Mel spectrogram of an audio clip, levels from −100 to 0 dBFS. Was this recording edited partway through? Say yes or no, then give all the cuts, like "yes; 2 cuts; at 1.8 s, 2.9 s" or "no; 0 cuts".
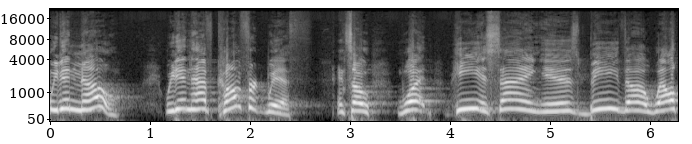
yes; 1 cut; at 2.8 s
